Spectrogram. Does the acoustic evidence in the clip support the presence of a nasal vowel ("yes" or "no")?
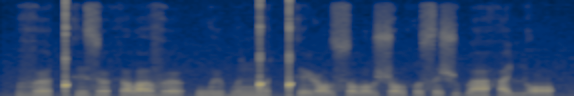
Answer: no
